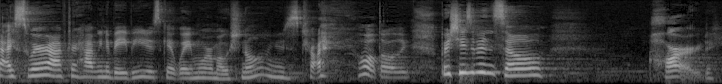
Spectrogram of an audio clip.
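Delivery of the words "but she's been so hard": fighting back tears as it swells up; voice breaking. Real, not acted. Rider thanking her mare, voice breaking with tears. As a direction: voice cracks high and loud, slowing on the words. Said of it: "I'm gonna try not to cry".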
